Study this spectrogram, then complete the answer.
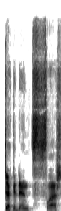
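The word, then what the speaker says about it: Decaydance: own imprint record label decadence deade Dan it's spelled decade Dan but it's a play on the word decadence um and they said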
